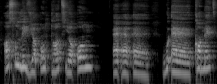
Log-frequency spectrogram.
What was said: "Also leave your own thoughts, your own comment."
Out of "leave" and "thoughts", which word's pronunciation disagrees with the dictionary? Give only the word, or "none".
thoughts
